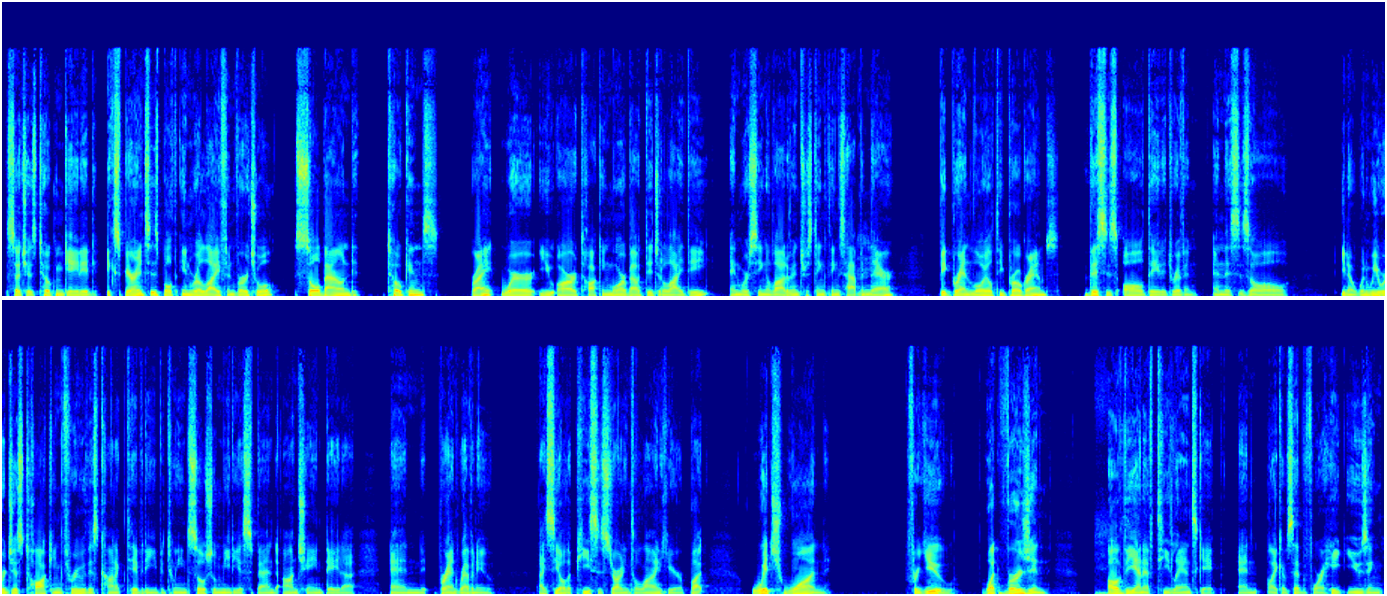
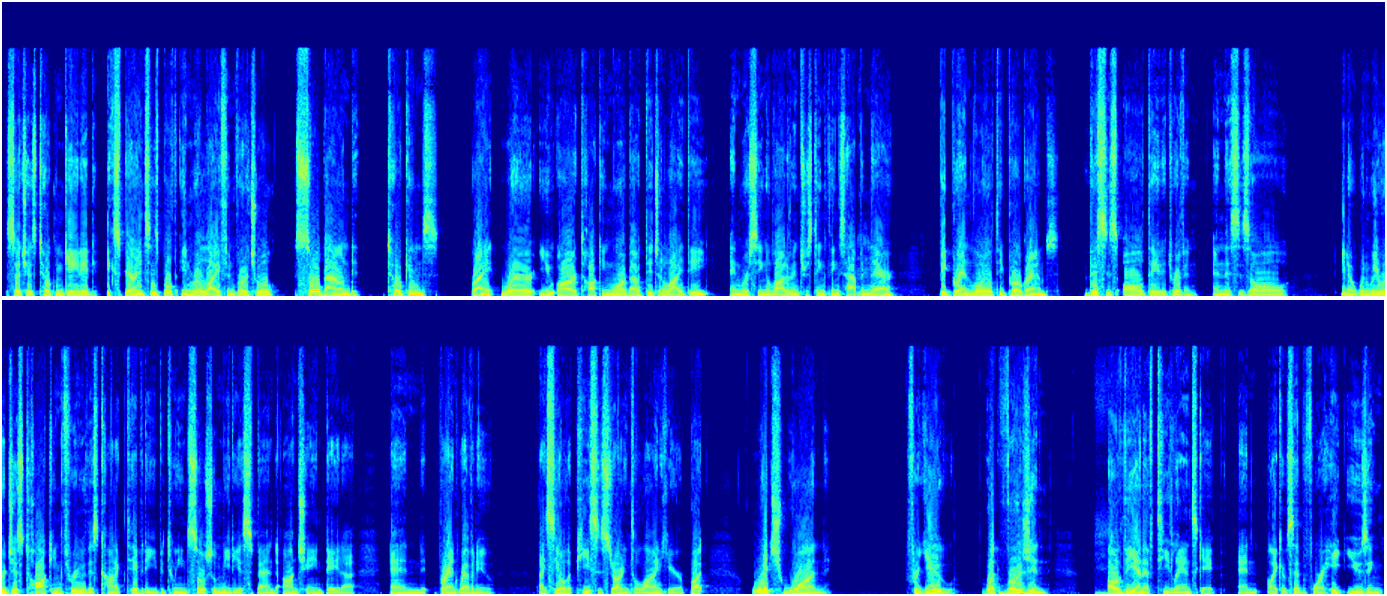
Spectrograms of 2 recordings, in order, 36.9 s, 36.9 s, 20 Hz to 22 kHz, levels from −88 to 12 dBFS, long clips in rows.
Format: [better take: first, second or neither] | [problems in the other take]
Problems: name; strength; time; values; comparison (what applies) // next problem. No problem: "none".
first | distortion; slight; 8% of the sound clipped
